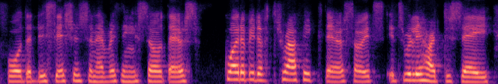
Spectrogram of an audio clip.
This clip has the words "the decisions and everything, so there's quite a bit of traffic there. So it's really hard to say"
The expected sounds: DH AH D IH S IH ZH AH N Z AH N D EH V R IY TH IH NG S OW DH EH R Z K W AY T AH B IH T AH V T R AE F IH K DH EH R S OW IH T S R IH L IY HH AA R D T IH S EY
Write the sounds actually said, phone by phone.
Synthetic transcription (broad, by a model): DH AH D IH S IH SH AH N S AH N EH V R IY TH IH NG S OW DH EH R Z K W AY T AH B IH T AH V T R AE F IH K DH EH R S OW IH T S R IH L IY HH AA R D T IH S EY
